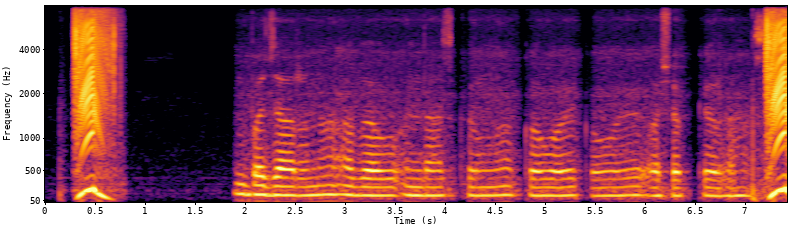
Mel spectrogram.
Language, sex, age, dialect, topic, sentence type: Marathi, male, 25-30, Northern Konkan, banking, statement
